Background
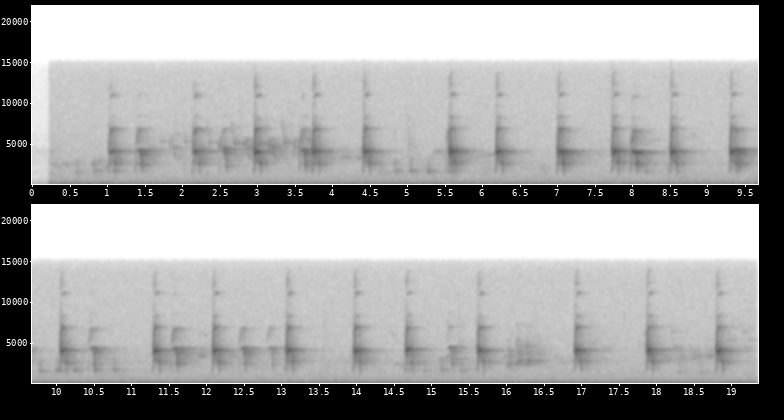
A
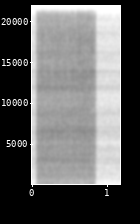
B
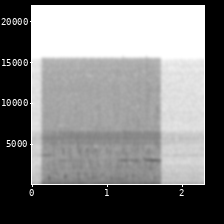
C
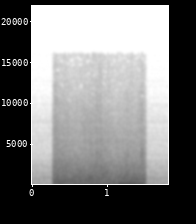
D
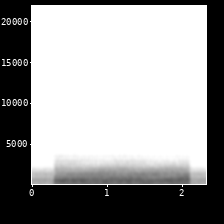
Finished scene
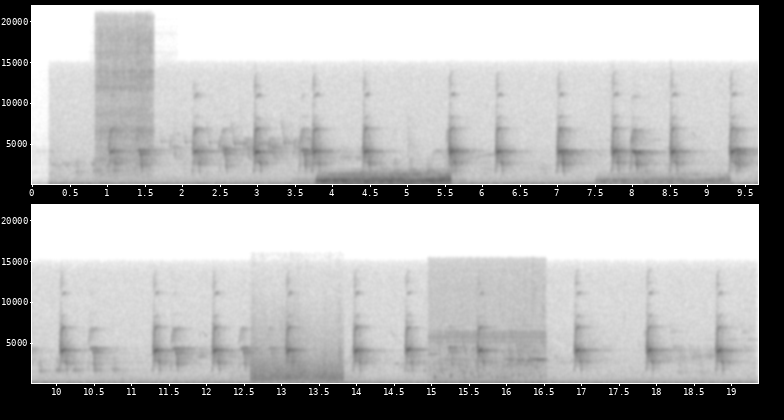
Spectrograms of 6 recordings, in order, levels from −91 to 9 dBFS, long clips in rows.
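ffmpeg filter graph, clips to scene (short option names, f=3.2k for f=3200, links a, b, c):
-filter_complex "[4:a]asplit=2[a][b];[0:a]volume=-7dB[c];[3:a]highpass=540[d];[2:a]equalizer=f=470:w=1.3:g=-4[e];[1:a]atrim=end=1.17,asetpts=PTS-STARTPTS,volume=-9dB,afade=t=in:d=0.004:c=hsin,afade=t=out:st=1.166:d=0.004:c=hsin,adelay=780[f];[a]atrim=end=2.32,asetpts=PTS-STARTPTS,volume=-4dB,afade=t=in:d=0.004:c=hsin,afade=t=out:st=2.316:d=0.004:c=hsin,adelay=153909S[g];[b]atrim=end=2.32,asetpts=PTS-STARTPTS,volume=-17dB,afade=t=in:d=0.004:c=hsin,afade=t=out:st=2.316:d=0.004:c=hsin,adelay=318402S[h];[d]atrim=end=1.82,asetpts=PTS-STARTPTS,volume=-10dB,afade=t=in:d=0.004:c=hsin,afade=t=out:st=1.816:d=0.004:c=hsin,adelay=12320[i];[e]atrim=end=2.3,asetpts=PTS-STARTPTS,volume=-13dB,afade=t=in:d=0.004:c=hsin,afade=t=out:st=2.296:d=0.004:c=hsin,adelay=14830[j];[c][f][g][h][i][j]amix=inputs=6:normalize=0"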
